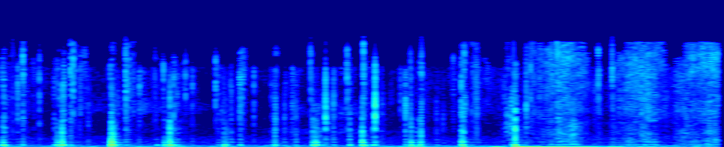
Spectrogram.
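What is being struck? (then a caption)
Leather-covered notebook. A hand-sized notebook with an embossed reddish-brown leather cover, held in both hands, is tapped and scratched on the cover with long nails. Soft, dull taps repeat at an uneven quick pace over a low, scratchy rustle, and a louder rough scrape swells near the end before fading.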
